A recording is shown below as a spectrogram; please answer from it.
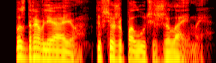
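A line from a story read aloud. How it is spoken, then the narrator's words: Wry snort. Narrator (Russian): хмыкнул я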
